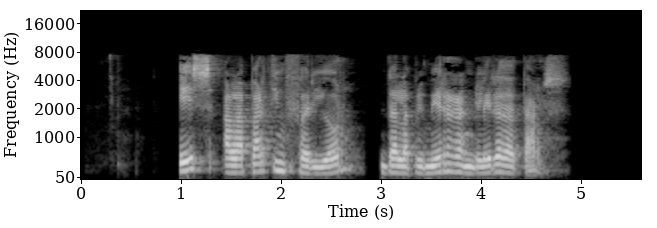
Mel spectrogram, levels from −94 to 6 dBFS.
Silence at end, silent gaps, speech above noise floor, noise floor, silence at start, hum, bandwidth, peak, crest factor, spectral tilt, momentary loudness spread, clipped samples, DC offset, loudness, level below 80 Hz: 0.8 s; 2.85-2.99 s; 55 dB; -72 dBFS; 1 s; none; 7.8 kHz; -2 dBFS; 18 dB; -4 dB/octave; 12 LU; under 0.1%; under 0.1%; -17 LUFS; -62 dBFS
